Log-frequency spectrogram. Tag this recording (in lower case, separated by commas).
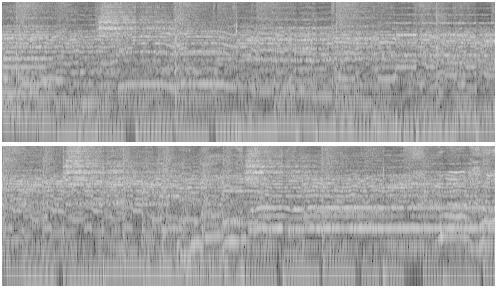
rock music, music, theme music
